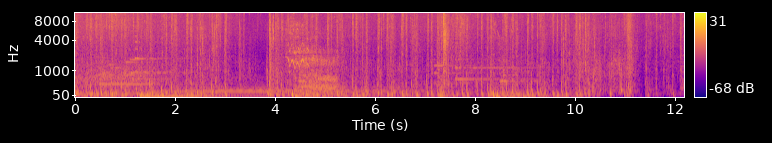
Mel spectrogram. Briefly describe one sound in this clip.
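A horse gallops with quick, heavy hoofbeats on soft ground.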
